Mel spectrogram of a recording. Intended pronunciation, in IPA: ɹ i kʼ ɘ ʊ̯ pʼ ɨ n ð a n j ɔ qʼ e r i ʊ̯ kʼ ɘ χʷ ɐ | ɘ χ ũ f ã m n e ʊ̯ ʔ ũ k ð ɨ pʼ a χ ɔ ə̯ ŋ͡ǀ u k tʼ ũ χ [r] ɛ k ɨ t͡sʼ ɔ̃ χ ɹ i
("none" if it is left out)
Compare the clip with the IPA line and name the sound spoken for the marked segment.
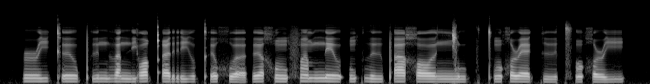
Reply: ɹ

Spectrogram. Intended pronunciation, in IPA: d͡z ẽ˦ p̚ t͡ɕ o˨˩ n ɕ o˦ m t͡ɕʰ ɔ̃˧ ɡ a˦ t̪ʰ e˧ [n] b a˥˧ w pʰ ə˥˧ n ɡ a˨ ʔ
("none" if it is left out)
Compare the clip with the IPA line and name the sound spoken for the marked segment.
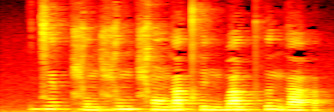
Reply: ŋ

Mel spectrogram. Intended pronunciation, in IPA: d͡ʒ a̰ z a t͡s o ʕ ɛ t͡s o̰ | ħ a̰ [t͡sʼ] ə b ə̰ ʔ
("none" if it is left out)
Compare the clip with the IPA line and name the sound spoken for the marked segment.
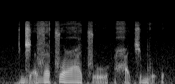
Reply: t͡ʃ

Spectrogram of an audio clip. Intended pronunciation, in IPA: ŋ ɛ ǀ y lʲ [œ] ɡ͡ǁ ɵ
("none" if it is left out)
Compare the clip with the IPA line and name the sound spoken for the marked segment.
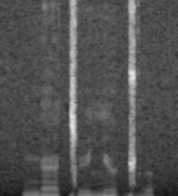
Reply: ɵ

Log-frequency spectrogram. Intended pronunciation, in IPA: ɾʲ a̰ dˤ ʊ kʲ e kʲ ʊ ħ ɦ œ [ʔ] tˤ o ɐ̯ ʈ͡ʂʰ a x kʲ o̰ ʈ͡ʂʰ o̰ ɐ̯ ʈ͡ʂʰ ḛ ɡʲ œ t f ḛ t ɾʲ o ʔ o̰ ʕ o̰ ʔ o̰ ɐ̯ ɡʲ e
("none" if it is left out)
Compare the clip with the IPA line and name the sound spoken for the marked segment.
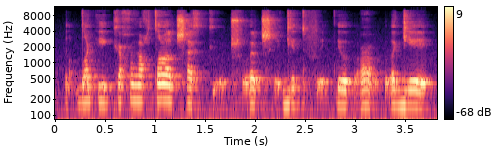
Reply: ħ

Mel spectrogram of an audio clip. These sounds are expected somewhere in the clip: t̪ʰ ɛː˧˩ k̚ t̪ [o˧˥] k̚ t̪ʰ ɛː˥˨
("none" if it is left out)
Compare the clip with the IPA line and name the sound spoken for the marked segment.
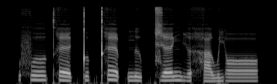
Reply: o˧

